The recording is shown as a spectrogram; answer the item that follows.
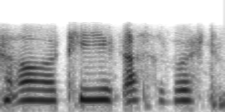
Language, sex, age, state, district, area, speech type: Kashmiri, female, 30-45, Jammu and Kashmir, Bandipora, rural, conversation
